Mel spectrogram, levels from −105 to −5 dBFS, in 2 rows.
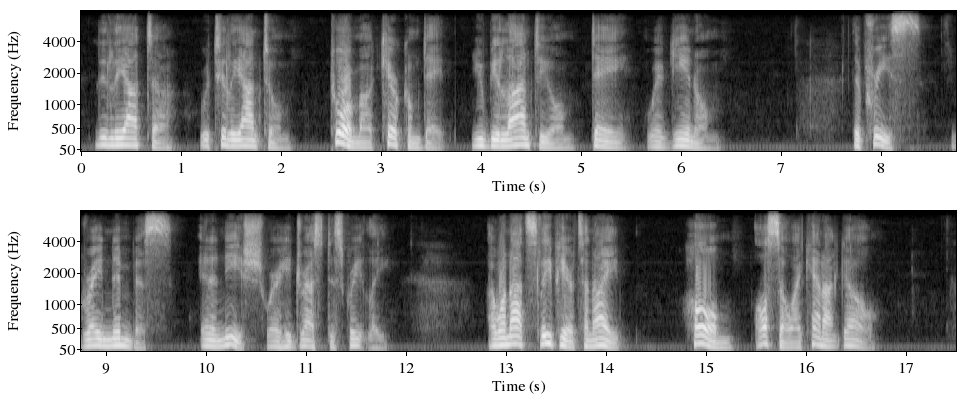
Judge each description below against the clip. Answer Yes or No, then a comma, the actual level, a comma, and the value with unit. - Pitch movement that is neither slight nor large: No, wide, 5.7 semitones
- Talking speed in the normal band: No, slow, 100 wpm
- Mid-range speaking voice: No, low, 125 Hz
